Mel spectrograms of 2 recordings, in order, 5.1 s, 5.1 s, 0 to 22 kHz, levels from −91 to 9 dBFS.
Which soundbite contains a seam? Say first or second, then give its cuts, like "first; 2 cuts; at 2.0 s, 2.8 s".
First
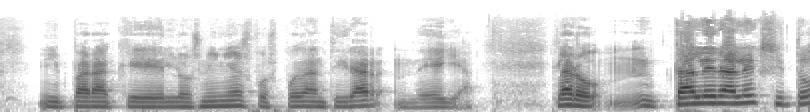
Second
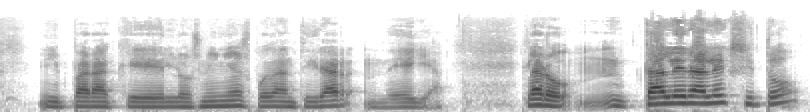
second; 1 cut; at 1.6 s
